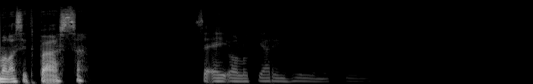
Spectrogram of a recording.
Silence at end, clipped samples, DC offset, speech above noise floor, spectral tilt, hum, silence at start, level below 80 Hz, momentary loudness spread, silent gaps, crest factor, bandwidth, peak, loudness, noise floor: 2.5 s; under 0.1%; under 0.1%; over 60 dB; -4.5 dB/octave; none; 0 s; -56 dBFS; 24 LU; none; 26 dB; 16 kHz; -8 dBFS; -28 LUFS; under -90 dBFS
